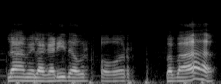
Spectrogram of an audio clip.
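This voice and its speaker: A man's voice: on the high side, flat delivery, moderate pace, muffled recording, soft background music. A man with a Chilean accent giving casual, joking let's play commentary, reading game text aloud. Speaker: gaming streamer.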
